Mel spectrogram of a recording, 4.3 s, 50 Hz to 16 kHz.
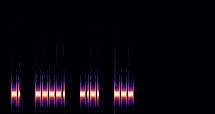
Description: Morse code, heard as a keyed tone, about 36 wpm, spaced as for 20 wpm, 700 Hz. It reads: N9CO
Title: USA Call Signs - 4 Characters - 3x Character Spacing - 35wpm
